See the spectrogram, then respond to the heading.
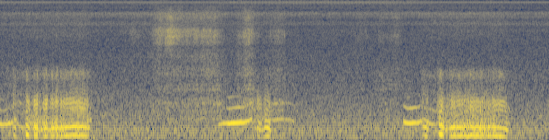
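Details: Male Siamese cat snoring while asleep: soft, low rattling snores with gentle breathy sounds between them.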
